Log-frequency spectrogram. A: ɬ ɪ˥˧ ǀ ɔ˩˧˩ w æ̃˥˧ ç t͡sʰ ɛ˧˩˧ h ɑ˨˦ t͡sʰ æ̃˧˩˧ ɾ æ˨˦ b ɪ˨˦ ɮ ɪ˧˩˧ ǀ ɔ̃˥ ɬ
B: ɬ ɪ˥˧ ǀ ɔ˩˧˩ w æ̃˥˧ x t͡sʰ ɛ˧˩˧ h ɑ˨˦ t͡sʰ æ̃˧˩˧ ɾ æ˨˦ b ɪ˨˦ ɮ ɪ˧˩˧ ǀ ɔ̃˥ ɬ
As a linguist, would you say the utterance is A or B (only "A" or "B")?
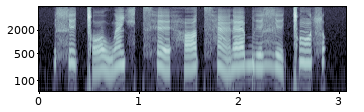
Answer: A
